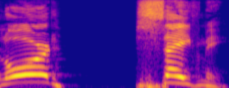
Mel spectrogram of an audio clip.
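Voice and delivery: usual speaking voice

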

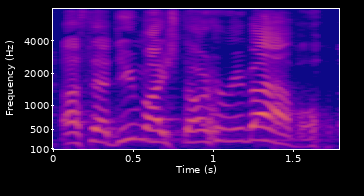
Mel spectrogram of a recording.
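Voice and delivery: laughing through the words; can't stop laughing as he tells it. Real, not acted. Pastor retelling his joke to Mike, breaking into laughter.

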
